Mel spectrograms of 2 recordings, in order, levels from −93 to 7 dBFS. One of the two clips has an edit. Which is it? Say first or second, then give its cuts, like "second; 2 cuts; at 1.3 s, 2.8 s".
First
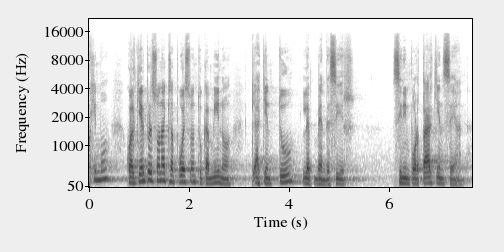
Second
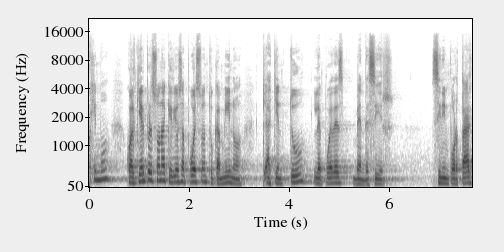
first; 2 cuts; at 1.6 s, 4.4 s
